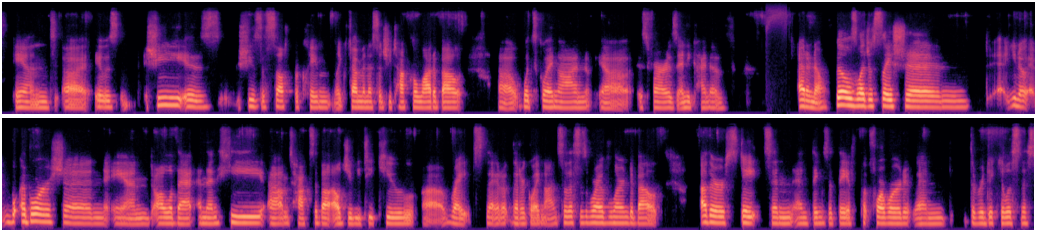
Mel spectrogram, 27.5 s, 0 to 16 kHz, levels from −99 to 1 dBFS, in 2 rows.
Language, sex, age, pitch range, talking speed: English, female, 30-49, 150-175 Hz, 170 wpm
